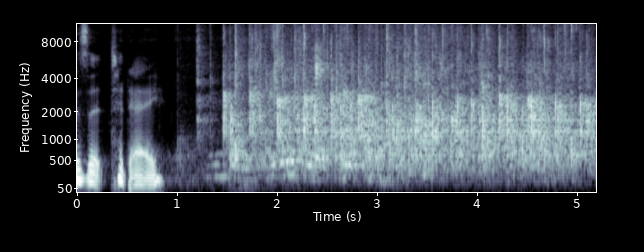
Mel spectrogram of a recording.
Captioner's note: audience clapping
